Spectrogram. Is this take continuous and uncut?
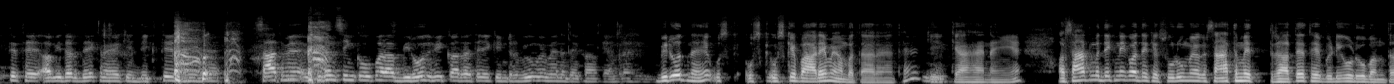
yes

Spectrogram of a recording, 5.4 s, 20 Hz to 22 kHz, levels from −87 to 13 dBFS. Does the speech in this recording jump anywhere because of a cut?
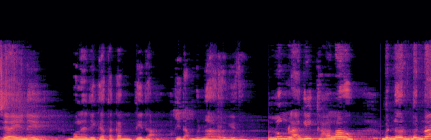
yes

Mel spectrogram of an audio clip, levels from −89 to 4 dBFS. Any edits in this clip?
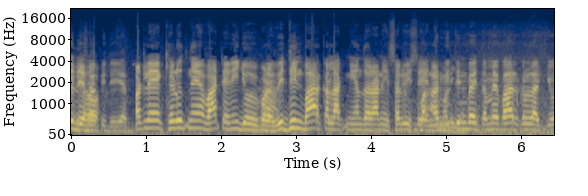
no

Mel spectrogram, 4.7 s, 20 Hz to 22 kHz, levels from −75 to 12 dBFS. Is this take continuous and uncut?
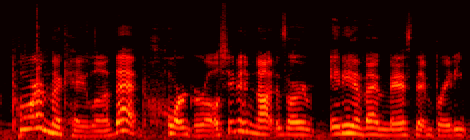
yes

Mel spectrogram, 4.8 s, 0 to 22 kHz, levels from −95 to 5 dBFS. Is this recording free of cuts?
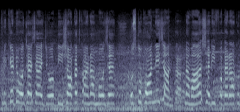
no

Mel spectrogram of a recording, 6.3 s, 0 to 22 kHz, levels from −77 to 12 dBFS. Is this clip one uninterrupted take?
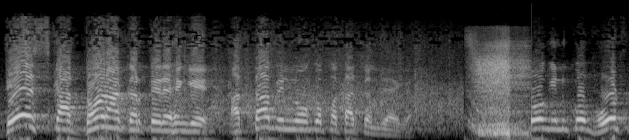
no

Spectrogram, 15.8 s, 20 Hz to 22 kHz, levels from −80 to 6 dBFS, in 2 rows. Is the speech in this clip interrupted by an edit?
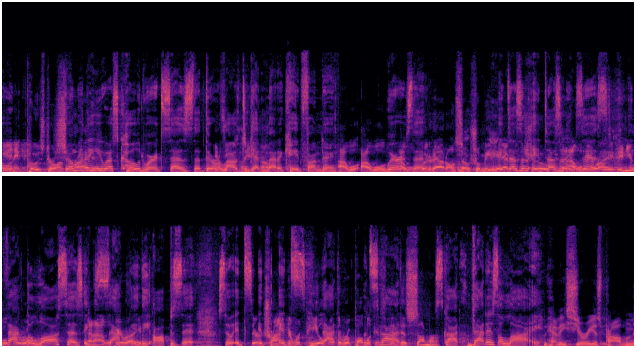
yes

